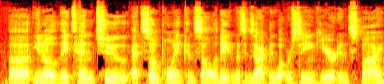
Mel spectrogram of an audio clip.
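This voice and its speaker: An ordinary speaking voice, this man talks at a moderate pace with lively intonation. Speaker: stock market analyst. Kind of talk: tutorial. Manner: casual.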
